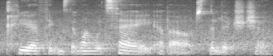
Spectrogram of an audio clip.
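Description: Sitting in a small lecture room, a middle-aged literature professor gives a reflective interview in a low-pitched, creaky voice. Her delivery is flat and a little fast, broken up by restarts and qualifying asides. Room noise is audible throughout the recording.

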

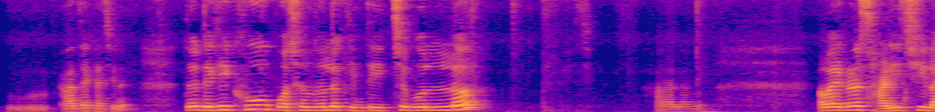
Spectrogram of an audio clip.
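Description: A young adult woman vlogging casually from home, talking in a quick, rambling, chatty way as she shows what she bought. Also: medium pitch. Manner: rapid, chatty, rambling talk. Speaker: lifestyle vlogger. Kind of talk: casual home vlog chat. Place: indoors at home, fan running.

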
